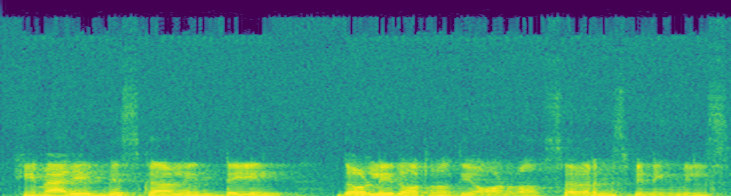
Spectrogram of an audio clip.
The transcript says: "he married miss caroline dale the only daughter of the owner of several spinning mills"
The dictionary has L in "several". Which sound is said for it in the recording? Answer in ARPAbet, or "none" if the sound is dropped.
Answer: N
